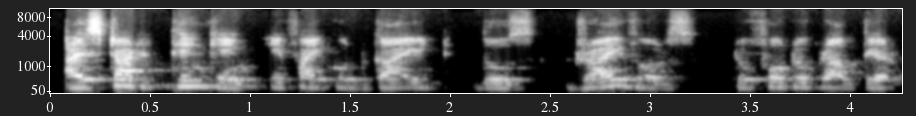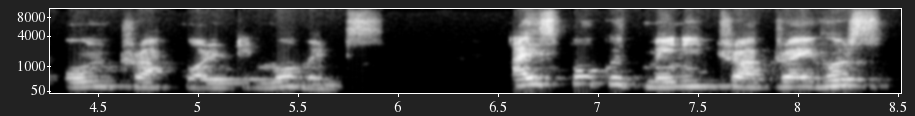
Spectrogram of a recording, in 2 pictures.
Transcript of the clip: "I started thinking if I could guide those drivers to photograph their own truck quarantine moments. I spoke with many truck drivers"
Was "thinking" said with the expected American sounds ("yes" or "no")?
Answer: no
